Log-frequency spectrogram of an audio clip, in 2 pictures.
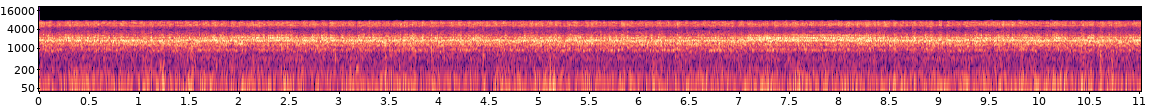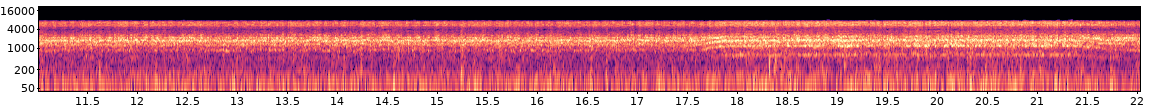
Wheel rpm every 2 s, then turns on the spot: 120, 120, 120, 120, 110, 120, 110, 120, 120, 160, 150.
none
